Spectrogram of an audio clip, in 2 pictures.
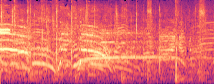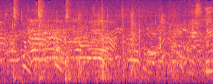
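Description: Spectators at a youth football game shouting and calling out, many voices overlapping; loudest at the start, then dying down.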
